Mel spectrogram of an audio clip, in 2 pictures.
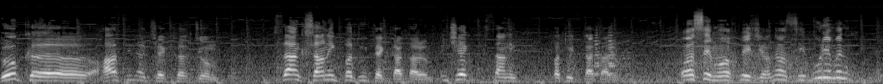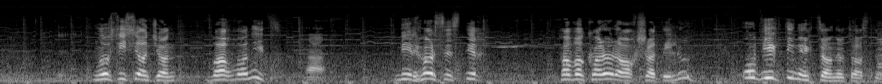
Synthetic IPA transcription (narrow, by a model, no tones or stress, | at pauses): d̪ukʰhɑɾt͡sʰinɛlt͡ʃʰɛkʰt̪ʰəʁt͡ʃum | ksɑnkʰsɑnik̚pət̪ujt̪ʰɛkkːɑt̪ɑɾumint͡ʃʰɛkkʰsɑnik̚ʰ | pət̪ujt̪̚kɑt̪ɑɾṵm | ɑsɛmɑχpɛd͡ʒjɑnɑt͡sʰɛvuɾɛmən | mɔfsisjɑnt͡ʃʰɑn | vɑʁvɑnit͡sʰ | hɑ̰ | mɛɾɦɑɾt͡sʰəst̪ɛʁ | hɑvɑkʰɑɾɑɾəɑχʃɑt̪ɛlu | ɔbjɛk̚t̪inɛŋk̚ʰt͡sɑnɔt̪ʰɑt͡sʰnum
